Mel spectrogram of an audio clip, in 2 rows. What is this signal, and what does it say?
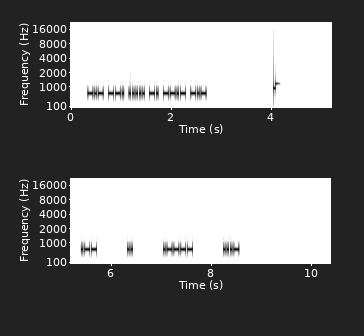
Morse code, heard as a keyed tone, about 36 wpm, spaced as for 20 wpm, 700 Hz. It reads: KG5NQK WI1V
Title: USA Call Signs - 6x Character Spacing - 35wpm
